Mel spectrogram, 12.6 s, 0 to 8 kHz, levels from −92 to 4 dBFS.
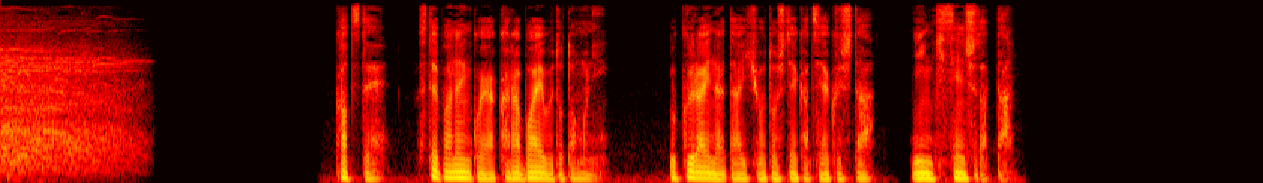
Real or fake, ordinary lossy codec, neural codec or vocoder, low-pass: real; none; none; 7.2 kHz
